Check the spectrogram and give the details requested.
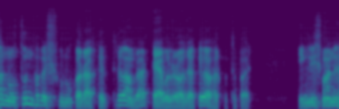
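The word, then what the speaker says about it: tabula rasa: উচ্চারণ দেখো, ট্যাবুলা রজা।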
